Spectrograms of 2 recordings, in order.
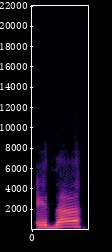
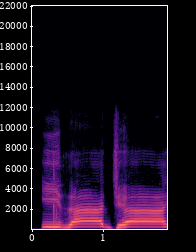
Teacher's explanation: sempurnakan harokat kasrohnya tidak miring atau imalah. Bukan e tetapi i.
